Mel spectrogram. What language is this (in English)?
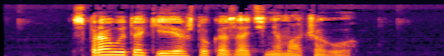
Belarusian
